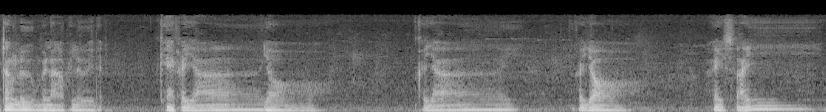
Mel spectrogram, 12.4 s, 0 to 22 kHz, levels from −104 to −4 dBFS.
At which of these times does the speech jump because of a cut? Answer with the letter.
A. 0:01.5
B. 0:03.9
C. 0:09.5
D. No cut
B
